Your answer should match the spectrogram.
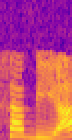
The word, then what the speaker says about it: sabiá: cuidado com a pronúncia existem palavras que são muito parecidas mas mudam de sentido se você mudar o lugar da sílaba tônica quer ver alguns exemplos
